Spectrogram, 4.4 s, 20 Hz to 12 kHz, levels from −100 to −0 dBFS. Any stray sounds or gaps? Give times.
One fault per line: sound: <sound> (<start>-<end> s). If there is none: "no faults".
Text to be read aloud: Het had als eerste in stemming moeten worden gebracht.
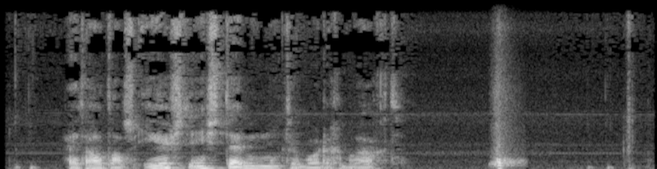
sound: whoosh (3.3-3.5 s)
